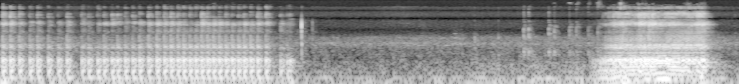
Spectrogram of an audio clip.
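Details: A sleeping French bulldog gives loud, rapidly fluttering, rattling snores with a quiet pause between them.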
